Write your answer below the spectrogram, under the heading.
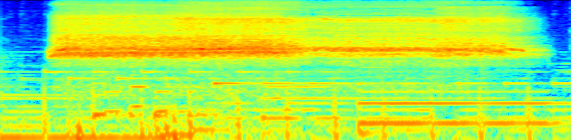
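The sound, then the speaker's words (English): Rushing hiss of a waterfall that begins abruptly after a short quiet moment and then holds as a steady, broad, even roar to the end, with soft tonal music running underneath. “That is not the sound of a deer. That's the sound of a waterfall.”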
